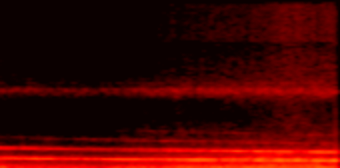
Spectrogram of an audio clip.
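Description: Emergency vehicle sirens sound in a town street, a steady, slowly falling wail coming from some distance and growing slightly louder, with no voices over it.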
